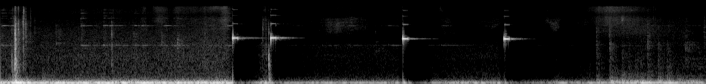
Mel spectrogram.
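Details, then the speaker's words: First Alert OneLink hardwired smoke alarms: pressing test on one unit sets off the linked units, whose sharp high chirps start out of step over a low rumble; very loud, interconnect working as designed. "yeah now as you can tell that was very very painful like well i mean not really painful for me because i had my uh i had my hearing protection on thankfully"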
